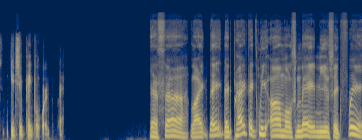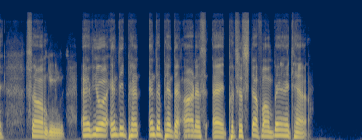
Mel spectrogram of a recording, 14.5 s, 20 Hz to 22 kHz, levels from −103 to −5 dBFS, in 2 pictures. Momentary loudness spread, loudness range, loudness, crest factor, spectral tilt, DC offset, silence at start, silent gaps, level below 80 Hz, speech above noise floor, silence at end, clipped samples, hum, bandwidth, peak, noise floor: 8 LU; 5 LU; -26 LUFS; 16 dB; -6.5 dB/octave; under 0.1%; 0.2 s; 1.39-1.96 s; -54 dBFS; 46 dB; 1.1 s; under 0.1%; none; 15 kHz; -12 dBFS; -71 dBFS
